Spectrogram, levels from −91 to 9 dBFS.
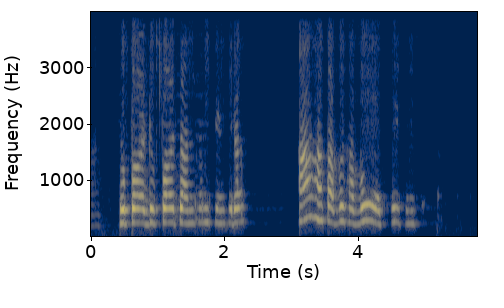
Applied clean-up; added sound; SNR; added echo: neural mask model DeepFilterNet 3.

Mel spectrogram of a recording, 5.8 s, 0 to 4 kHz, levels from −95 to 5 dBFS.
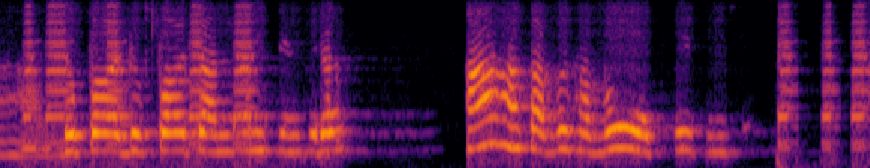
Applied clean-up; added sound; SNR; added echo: none; Vehicle horn, car horn, honking; 16 dB; reverberation time 0.4 s.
